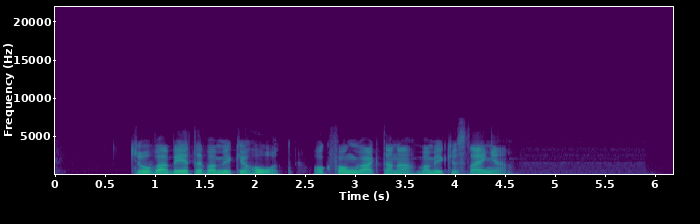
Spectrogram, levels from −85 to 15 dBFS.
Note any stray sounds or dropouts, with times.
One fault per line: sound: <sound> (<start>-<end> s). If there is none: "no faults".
no faults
